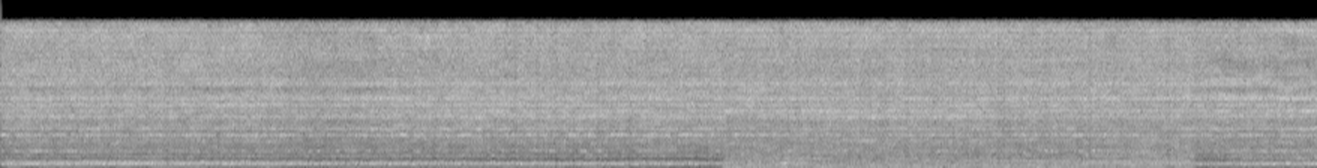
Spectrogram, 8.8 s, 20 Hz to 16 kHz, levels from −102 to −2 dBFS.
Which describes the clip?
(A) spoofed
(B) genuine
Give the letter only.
A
